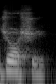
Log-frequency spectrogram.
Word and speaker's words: Joshi: Joshi is a Brahmin name, and the Sanskrit spelling is Yasha with a Y, but it's pronounced Joshi.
